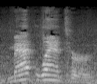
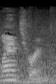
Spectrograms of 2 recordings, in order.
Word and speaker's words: Lanter: than Anakin Skywalker himself matt Lanter matt Lanter not not Lance ring well and it's not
